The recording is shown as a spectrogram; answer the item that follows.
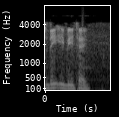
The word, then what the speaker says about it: debt: How do you pronounce D-E-B-T? Debt.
